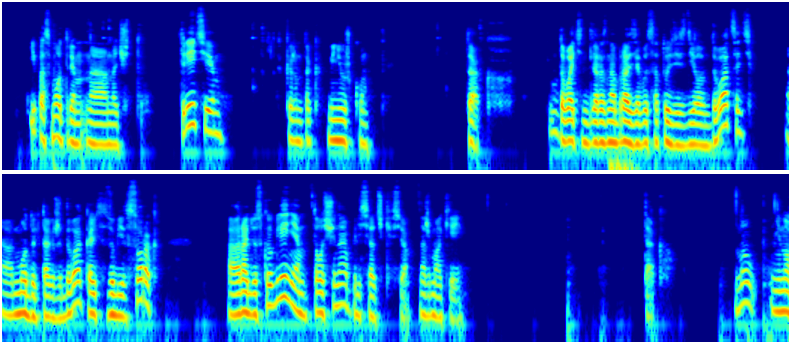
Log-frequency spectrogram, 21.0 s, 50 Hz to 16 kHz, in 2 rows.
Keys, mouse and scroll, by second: 1.4-2.6 drag, 3.5-4.6 drag, 6.4-7.4 drag, 9.0-9.8 typing, 15.4 click.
